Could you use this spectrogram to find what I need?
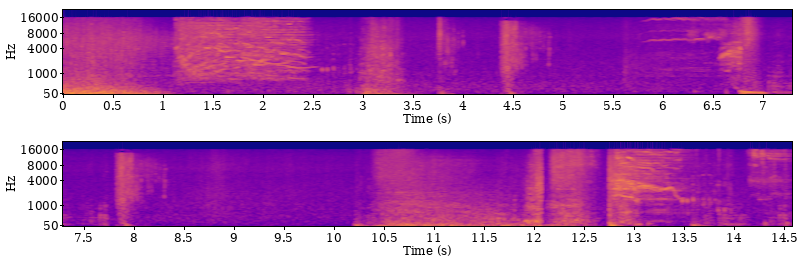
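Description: Attacks land with loud impacts and whooshes.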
